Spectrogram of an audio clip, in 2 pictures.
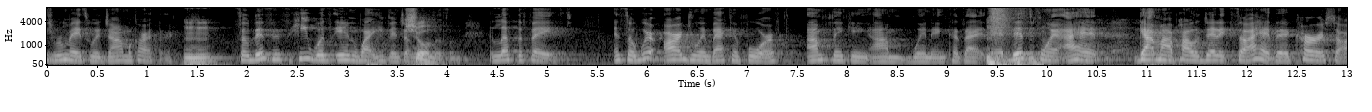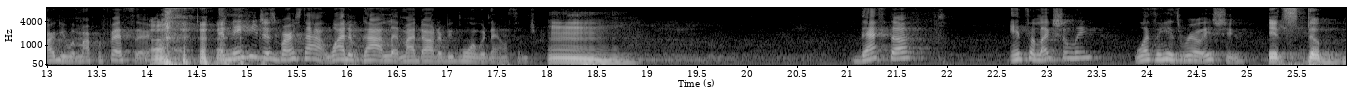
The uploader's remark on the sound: In front of a live audience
